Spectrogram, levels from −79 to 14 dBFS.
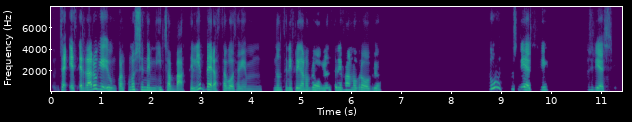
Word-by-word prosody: cioè, - - +3
è 200 - +5
s 200 - -13
è 210 - +5
raro 225 +10 +6
che, 270 -7 +4
u 210 -2 -5
qualcuno 220 +7 -2
scenda 240 -3 -1
in 205 - -5
mi 200 0 -10
in 215 - -3
ciabatte, 195 -1 0
lì 230 - +1
è 365 - -3
vera 265 -1 +5
sta 205 - -4
cosa 190 -2 -2
che, 180 -2 -4
mhmm, 180 -1 -18 0.2
non 210 0 -5
se 210 - -12
ne 205 0 0
fregano 205 0 +2
proprio, 205 -2 -1
non 215 - -5
se 235 - -4
ne 215 0 0
fanno 210 0 -1
proprio? 200 -2 -3 2.2
Tu? 335 - -2 0.4
Tu 295 - -10
ci 275 - -15
riesci? 235 0 +1 0.7
Tu 235 - -23
ci 230 - -15
riesci. 210 - -1
210 Hz, 195 wpm, -21 LUFS, 200-230 Hz, 2.2 s, raro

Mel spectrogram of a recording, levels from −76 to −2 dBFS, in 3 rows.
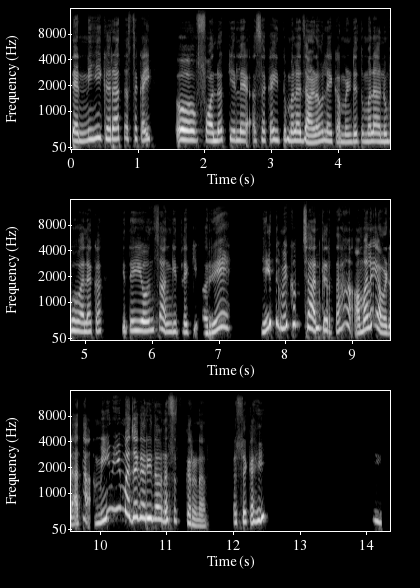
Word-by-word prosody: त्यांनीही 245 +6 +1
घरात 275 +1 +1
असं 280 0 -6
काही 240 +4 -1 0.4
अ, - - +4 0.3
फॉलो 230 -1 +1
केलंय, 240 -3 0
असं 230 +2 -5
काही 250 +1 0
तुम्हाला 235 -3 +2
जाणवलंय 205 +5 +1
का? - - -3
म्हणजे 200 +1 -2
तुम्हाला 210 0 0
अनुभव 210 +5 +1
आला 230 - +1
का? 240 - -3 0.3
की - - -5
ते 255 - +1
येऊन 250 0 +4
सांगितले 225 -6 -2
की 210 - -13
"अरे 230 - +2 0.6
हे - - +3
तुम्ही 380 -3 +1
खूप 430 0 -1
छान 325 -1 +4
करता 260 -3 -2
हां 430 - -2
आम्हालाही 310 - +2
आवडलं 190 -3 +1
आता - - -3
मी 230 +6 +1
मी 295 +1 -2
माझ्या 380 -6 +4
घरी 350 0 +7
जाऊन 320 -4 +1
असंच 285 -2 -6
करणार." 160 -10 -2 0.4
असं 240 +2 -2
काही? 275 +11 +3 1.7
हं. 255 -4 -3
245 Hz, 175 wpm, -20 LUFS, 220-285 Hz, 1.7 s, घरी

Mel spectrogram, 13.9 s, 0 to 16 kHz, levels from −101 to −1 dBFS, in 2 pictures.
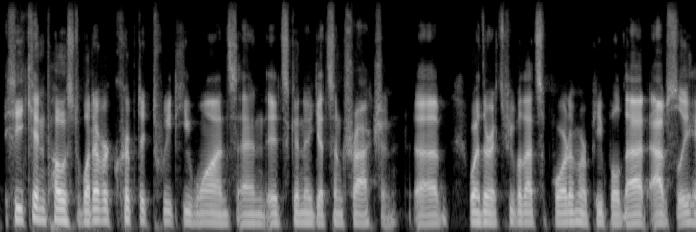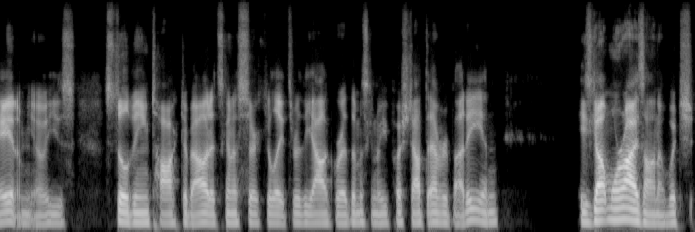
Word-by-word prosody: he 140 -1 +1
can 140 -1 +2
post 130 -3 +2
whatever 130 +2 +2
cryptic 135 -2 -5
tweet 120 -1 -9
he 115 - -7
wants 105 -2 -3
and 100 -1 -6
it's 105 -1 -3
gonna 110 -1 -5
get 100 -2 -3
some 105 - -7
traction, 105 -1 -5 0.2
uh, 100 +1 +2 0.3
whether 115 -1 +2
it's 105 - -5
people 115 -1 -5
that 110 -1 0
support 110 0 -3
him 115 +1 -2
or 105 - -3
people 100 -2 -6
that 105 +1 +4
absolutely 105 0 +1
hate 115 +1 +5
him, 105 - -7
you 100 - -9
know, 95 0 -5
he's 100 +1 -8 0.3
still 110 -2 +3
being 110 0 +1
talked 105 0 -2
about, 105 0 +2
it's 100 - -5
gonna 105 -1 -3
circulate 100 -2 -3
through 105 -1 -6
the 105 0 -4
algorithm, 105 +1 -1
it's 110 - -7
gonna 105 -1 -7
be 105 - -6
pushed 110 +2 -6
out 105 - +1
to - - -2
everybody, 110 +4 -1
and 115 +1 -5 0.8
he's 110 -2 -2
got 130 +1 +8
more 140 +1 +6
eyes 125 -6 +10
on 100 -1 -1
him, 95 - -7
which 105 -1 -4
105 Hz, 235 wpm, -27 LUFS, 100-115 Hz, 0.8 s, eyes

